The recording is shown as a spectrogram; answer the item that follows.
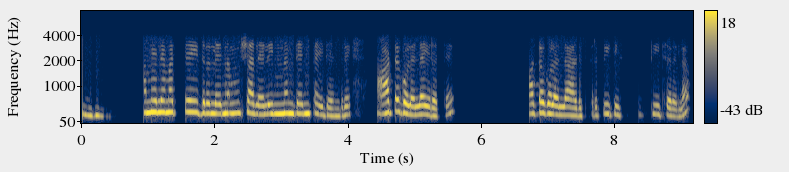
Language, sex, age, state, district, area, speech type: Kannada, female, 18-30, Karnataka, Shimoga, rural, conversation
